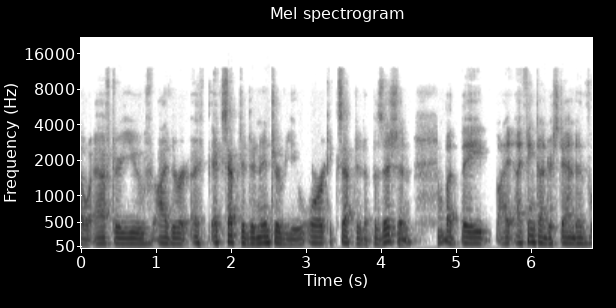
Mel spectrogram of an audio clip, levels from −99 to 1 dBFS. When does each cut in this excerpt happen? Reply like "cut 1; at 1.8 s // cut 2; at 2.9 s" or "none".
cut 1; at 3.3 s // cut 2; at 4.8 s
